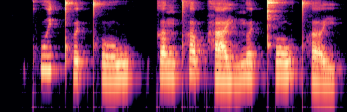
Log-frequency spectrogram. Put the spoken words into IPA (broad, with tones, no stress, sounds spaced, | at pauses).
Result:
kʷʰ iː˥ t̚ pʰ ɵ˧ t̚ t̪ʰ o˨˧ w | k ɐ˨ ŋ t̪ʰ ɐ˧ p̚ h aː˨˩ j ŋ ɵ˨ t̚ kʰ o˨˥ w t̪ʰ ɐ˨˩ j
